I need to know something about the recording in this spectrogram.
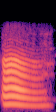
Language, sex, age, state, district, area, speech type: Goan Konkani, female, 30-45, Goa, Salcete, urban, conversation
